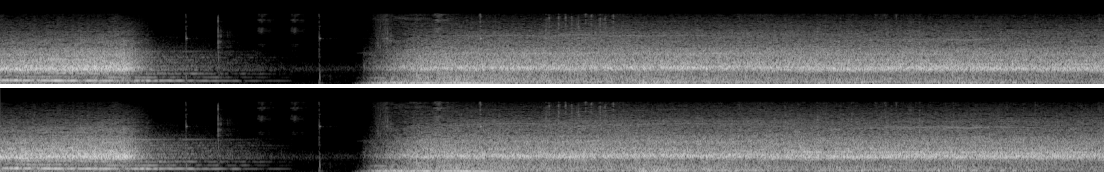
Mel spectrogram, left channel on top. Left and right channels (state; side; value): normal; both; correlation 0.75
